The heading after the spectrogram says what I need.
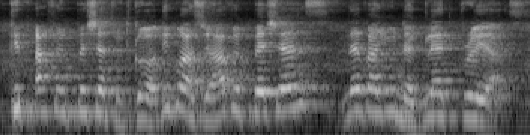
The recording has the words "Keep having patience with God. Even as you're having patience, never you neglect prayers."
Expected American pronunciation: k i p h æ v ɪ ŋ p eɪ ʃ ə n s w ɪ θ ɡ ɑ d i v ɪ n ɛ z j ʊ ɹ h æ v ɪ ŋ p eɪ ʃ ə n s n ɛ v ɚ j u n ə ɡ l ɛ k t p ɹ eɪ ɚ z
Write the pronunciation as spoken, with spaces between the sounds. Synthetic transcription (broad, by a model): k i p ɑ f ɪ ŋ p eɪ ʃ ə n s w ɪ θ ɡ ɑ d i v ɪ n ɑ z j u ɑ h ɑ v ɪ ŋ p eɪ ʃ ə n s n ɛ v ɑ j u n ə ɡ l ɛ k t p ɹ eɪ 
